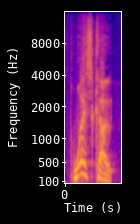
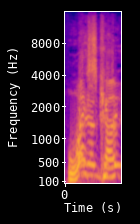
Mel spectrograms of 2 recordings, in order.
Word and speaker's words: waistcoat: Westcoat. Waistcoat. Westcoat. It's spelt W-A-I-S-T, which pronounces waste.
